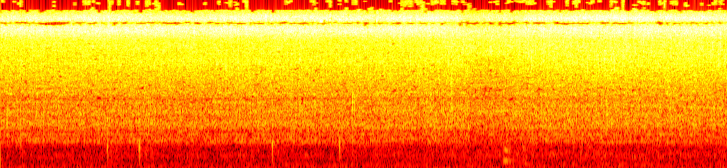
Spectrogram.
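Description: Chicken korma masala sizzling in a karahi on the gas flame as it is fried down: a loud, steady frying hiss. A few faint clicks sound in the first few seconds.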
